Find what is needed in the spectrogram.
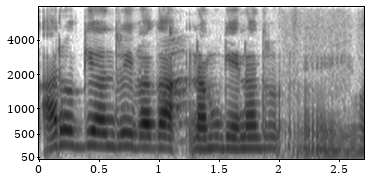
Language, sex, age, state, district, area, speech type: Kannada, female, 18-30, Karnataka, Chitradurga, urban, spontaneous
